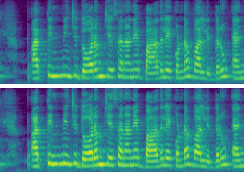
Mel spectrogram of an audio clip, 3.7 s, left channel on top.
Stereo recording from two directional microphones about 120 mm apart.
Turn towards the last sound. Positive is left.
turn(degrees=15)  # may be behind; listen again after turning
